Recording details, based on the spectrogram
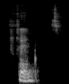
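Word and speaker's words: faites: write o z it's o s and it's pronounced fet fet so you stop here fet in your pronunciation and the third person plural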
